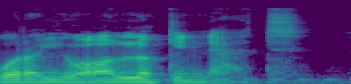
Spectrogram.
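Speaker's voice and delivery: stoic, unbothered, flat, deep, quiet voice. A narrator voices Bartos as everyone glares at him: deeper voice. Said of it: "Into a deeper voice".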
